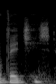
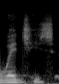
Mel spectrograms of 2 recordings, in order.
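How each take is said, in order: First: Said in the usual way. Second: "wedgies" with a W, meaning veggies. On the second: Shown as a demonstration. He contrasts her word with the usual one, "wedgies" with W. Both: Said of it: "it just intrigued me".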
